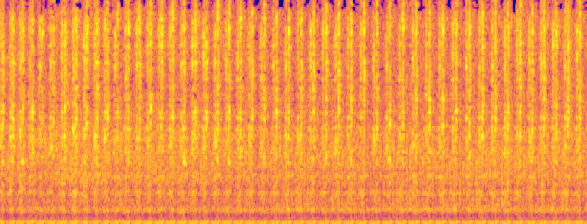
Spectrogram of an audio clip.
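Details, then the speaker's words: Barn-find Austin-Healey Sprite, fuel from a jug, hot-wired ignition, no exhaust fitted, only the manifold: fast, even, loud blatting idle with deep low pulses; runs steadily but raw and open. "actually it sounds not too bad it does not have any exhaust on it right now it just has just the exhaust manifold so probably the next thing i should do is put an exhaust on underneath the car"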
